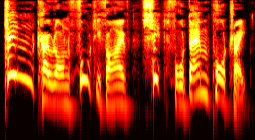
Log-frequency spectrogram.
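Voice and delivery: high, loud, slow announcement; robotic reminder. Acted. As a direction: read the alarm like a machine. Imp reads reminder.

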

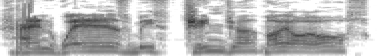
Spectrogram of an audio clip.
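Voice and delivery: high, very drawn-out demand; pointed inquiry. A narrator's reading. Producer missing his actress, pointed. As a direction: ask with heavy mock politeness.

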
